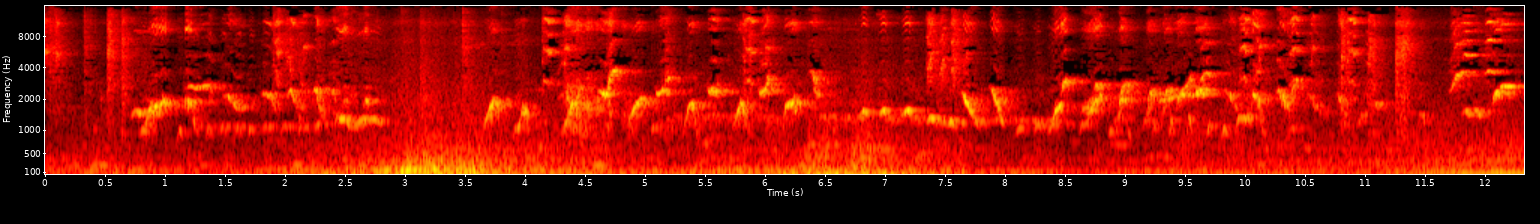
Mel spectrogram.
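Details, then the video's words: Long-tailed, black-legged White-rumped shama (murai batu bahorok), described as a fighter and prolific singer, in loud nonstop song: rapid harsh, squawky and chattering phrases with some sweeter notes between, over a steady low hum. "MURAI BAHOROK KAKI HITAM EKOR PANJANG, FIGHTER & GACOR"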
